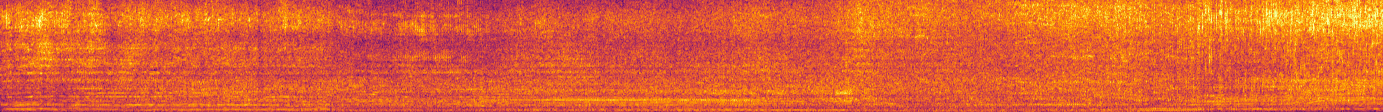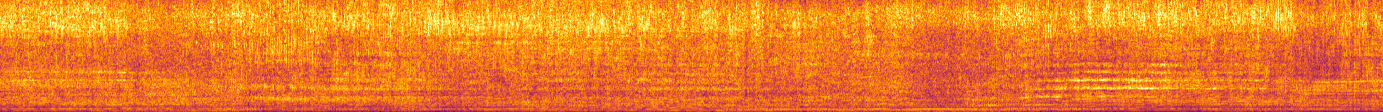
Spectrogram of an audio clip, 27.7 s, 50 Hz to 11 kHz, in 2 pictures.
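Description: Several racing 131cc automatic scooters running at high revs on a street circuit. Their engine notes are a high, buzzy whine that keeps swooping down in pitch and climbing back up as the bikes brake, corner and pass.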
